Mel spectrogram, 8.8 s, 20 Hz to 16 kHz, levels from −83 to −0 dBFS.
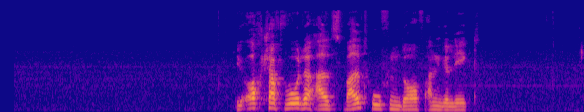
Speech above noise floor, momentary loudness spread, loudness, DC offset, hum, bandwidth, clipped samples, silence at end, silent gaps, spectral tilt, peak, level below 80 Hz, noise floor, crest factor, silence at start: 40 dB; 9 LU; -27 LUFS; under 0.1%; none; 11.5 kHz; under 0.1%; 1.75 s; none; -6.5 dB/octave; -8 dBFS; -72 dBFS; -67 dBFS; 22 dB; 3.55 s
